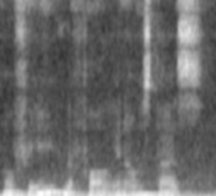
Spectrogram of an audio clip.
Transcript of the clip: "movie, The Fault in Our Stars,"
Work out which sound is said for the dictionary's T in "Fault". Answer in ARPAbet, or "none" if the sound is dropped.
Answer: none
